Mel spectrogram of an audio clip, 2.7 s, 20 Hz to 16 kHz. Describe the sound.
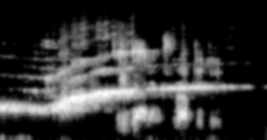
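A 911 emergency vehicle siren wails on the street outside a house, its pitch sweeping upward and then holding steady at a high tone, fairly loud, while a person talks over it.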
